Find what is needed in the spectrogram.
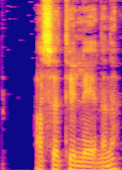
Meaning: definite plural of acetylen
- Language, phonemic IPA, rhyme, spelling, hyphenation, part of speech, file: Norwegian Bokmål, /asɛtʏˈleːnənə/, -ənə, acetylenene, a‧ce‧tyl‧en‧en‧e, noun, Nb-acetylenene.ogg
